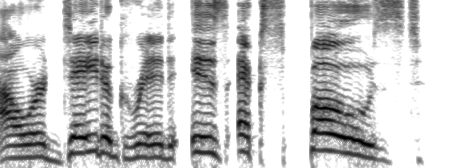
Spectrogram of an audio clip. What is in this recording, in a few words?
Captain Female, drones destroyed, en; Warframe; Railjack; Crp Captain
